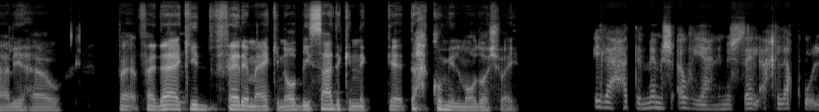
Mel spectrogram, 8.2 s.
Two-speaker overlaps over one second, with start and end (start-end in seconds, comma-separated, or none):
none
